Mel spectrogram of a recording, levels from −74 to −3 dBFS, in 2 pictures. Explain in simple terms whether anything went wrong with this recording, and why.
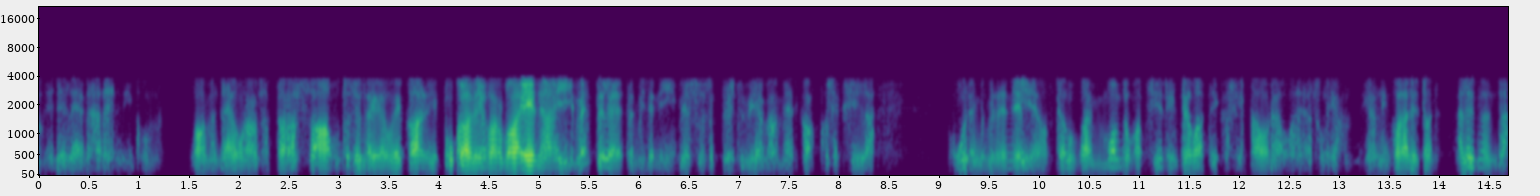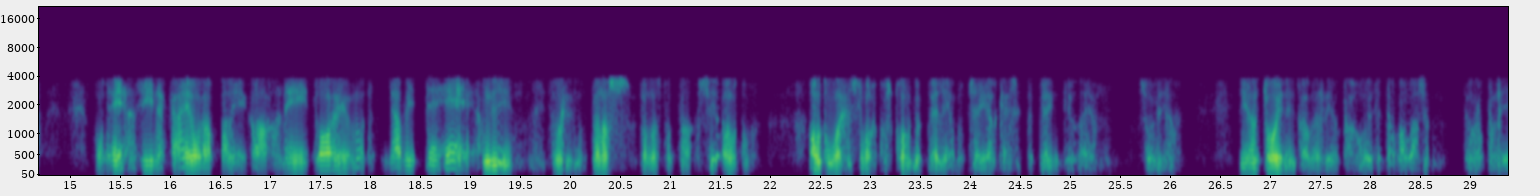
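The whole clip has been squeezed through the Speex codec at a very low quality setting, so the speech sounds hoarse, buzzy and a bit robotic. It's also boxed into a phone-like band, roughly 250 Hz to 3.5 kHz, so it sounds thin and muffled.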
